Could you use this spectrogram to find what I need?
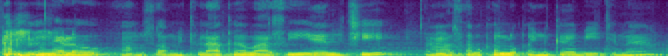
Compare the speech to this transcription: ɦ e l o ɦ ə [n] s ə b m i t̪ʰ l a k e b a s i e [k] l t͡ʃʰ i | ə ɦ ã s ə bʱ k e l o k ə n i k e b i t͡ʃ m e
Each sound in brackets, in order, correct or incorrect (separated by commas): incorrect, incorrect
